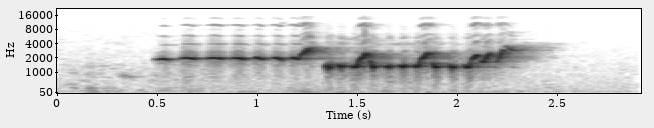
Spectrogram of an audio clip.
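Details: White-rumped shama song: a long steady whistled note, then a fast trill of alternating low and high whistles climbing at the end, clean and loud with no other sounds.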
